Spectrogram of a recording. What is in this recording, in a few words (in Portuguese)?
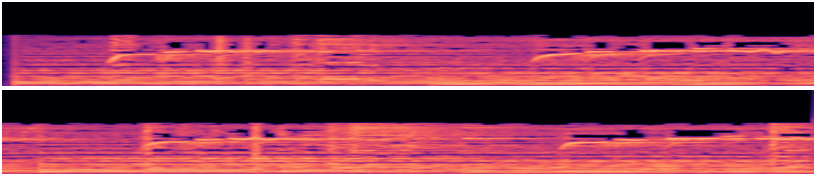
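PARABÉNS VOVOS CORUJAS, feminino, Telemensagens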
